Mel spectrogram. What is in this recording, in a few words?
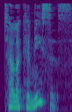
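"telekinesis", British English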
